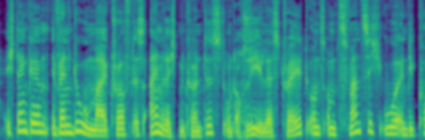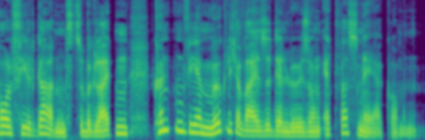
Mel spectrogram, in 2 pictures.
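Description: A man voicing a sharp, confident male detective with an ironic edge, pitched higher than his narration. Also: very animated, normal speed, hardly any pauses, no room sound, clean studio sound, lightly acted.

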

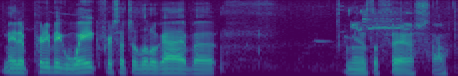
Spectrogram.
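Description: A man's voice: fairly low pitch, normal speed. A young man chatting casually while fishing from a small boat on a river, saying dude and bro, recorded on an action camera. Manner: laid-back, says dude and bro. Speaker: fishing vlogger. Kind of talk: casual outdoor chat. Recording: action camera with clear wind and water noise.

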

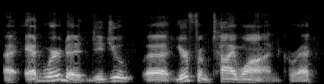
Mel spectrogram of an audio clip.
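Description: A middle-aged man hosting an informal online study group, talking in a rambling, halting way over a video call. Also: mid-range voice, sing-song, breathy edge. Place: indoors at home, video call. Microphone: video call microphone.

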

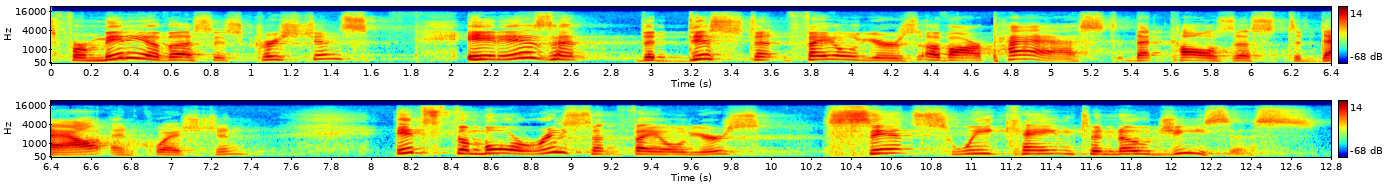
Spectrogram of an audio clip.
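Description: A middle-aged man preaching a sermon as a pastor, emphatic, slowing on key phrases to drive them home. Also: high voice, bright, forceful tone. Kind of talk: sermon with congregational call-and-response. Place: church sanctuary stage, indoors.

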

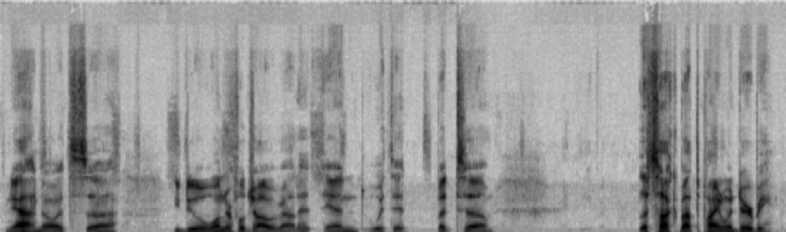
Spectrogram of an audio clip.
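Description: A man talking in a relaxed, chatty way on a studio microphone. He laughs often and his voice lifts when he tells a story. His pitch sits in a normal middle range. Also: moderate pace. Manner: laughs easily, chatty and animated. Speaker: radio show host. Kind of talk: casual radio chat. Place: radio studio.

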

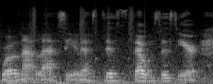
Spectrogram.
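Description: A woman's voice: low voice, lively intonation, brisk, creaky, music in the background. A young woman chatting emphatically to her viewers in a casual try-on haul, calling them "y'all". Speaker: fashion vlogger. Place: indoors in front of a painted wood backdrop.

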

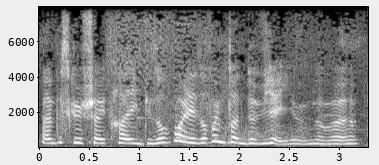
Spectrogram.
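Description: A woman's voice: on the high side, rapid-fire, dark tone, lo-fi sound, faint music behind. A nineteen-year-old woman, chatting playfully with viewers while playing a game live, flustered and teasing. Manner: playful, bantering, easily flustered. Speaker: streamer. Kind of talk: live gameplay chat with viewers.

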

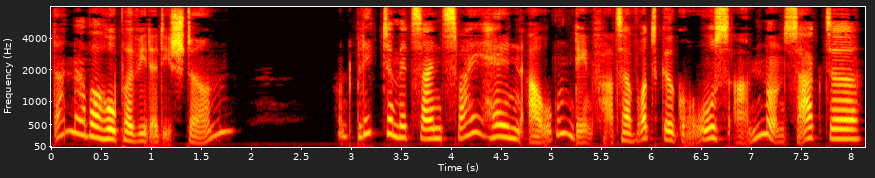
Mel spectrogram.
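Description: A woman reads a fairy tale as a bedtime audiobook. Her mid-pitched voice moves in lively, expressive curves. The recording is close and dry, with very little room. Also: takes it slowly, slightly rough, no echo. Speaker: audiobook storyteller.

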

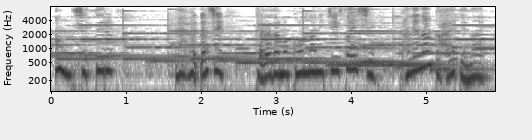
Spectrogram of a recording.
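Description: A woman's voice: high-pitched, measured pace, over loud music. A woman playing a sweet, dreamy, determined young ant in a radio drama, girlish and earnest. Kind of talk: cartoonish radio drama acting.

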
